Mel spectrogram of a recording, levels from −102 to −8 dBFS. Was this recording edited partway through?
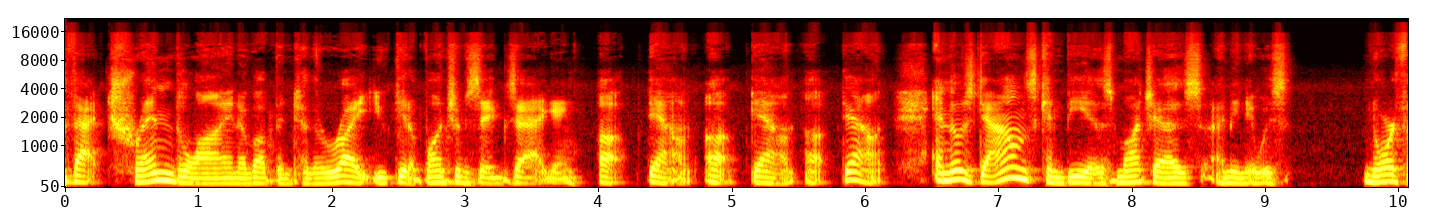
no; 0 cuts

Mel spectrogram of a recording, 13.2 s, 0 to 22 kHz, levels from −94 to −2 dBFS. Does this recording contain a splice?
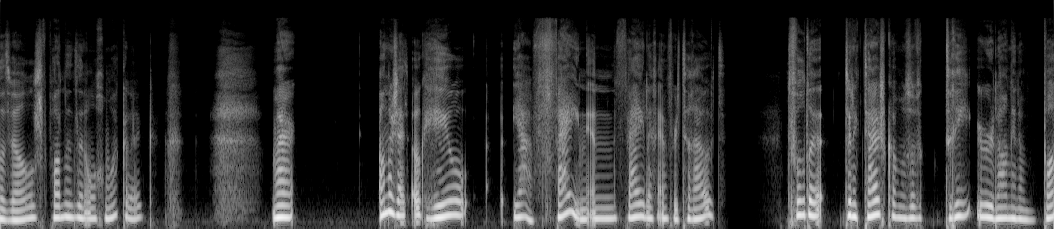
no; 0 cuts

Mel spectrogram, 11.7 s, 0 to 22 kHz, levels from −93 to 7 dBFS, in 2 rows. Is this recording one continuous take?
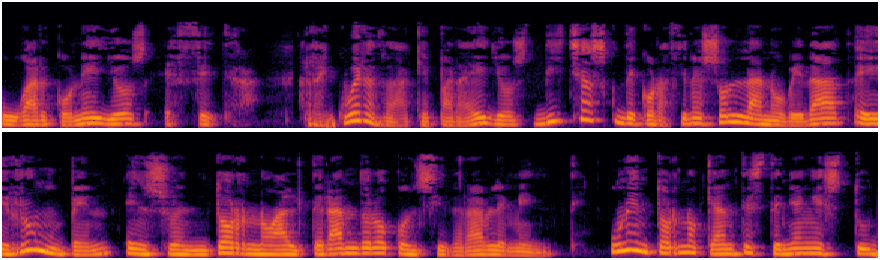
no; 1 cut; at 9.8 s

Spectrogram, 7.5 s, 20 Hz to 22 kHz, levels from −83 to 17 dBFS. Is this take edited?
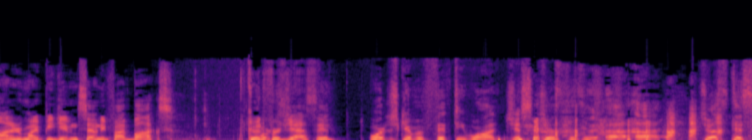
no; 0 cuts

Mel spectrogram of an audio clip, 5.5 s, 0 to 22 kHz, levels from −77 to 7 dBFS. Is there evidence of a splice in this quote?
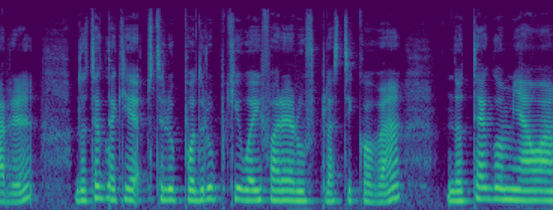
yes; 3 cuts; at 1.1 s, 1.5 s, 3.2 s

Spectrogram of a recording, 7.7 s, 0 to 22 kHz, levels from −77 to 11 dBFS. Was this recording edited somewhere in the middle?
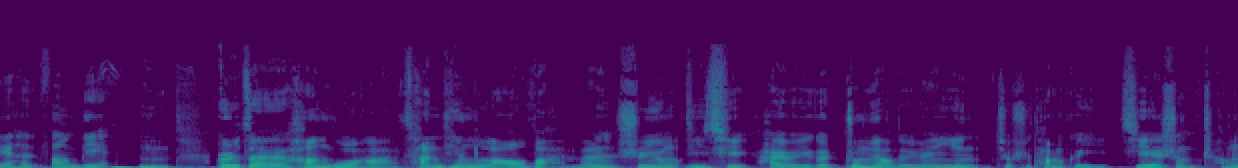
yes; 1 cut; at 4.3 s

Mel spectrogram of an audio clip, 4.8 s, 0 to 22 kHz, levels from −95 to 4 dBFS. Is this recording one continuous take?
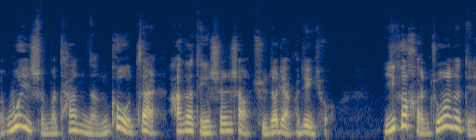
no; 1 cut; at 1.6 s

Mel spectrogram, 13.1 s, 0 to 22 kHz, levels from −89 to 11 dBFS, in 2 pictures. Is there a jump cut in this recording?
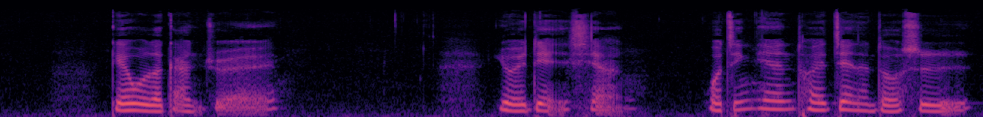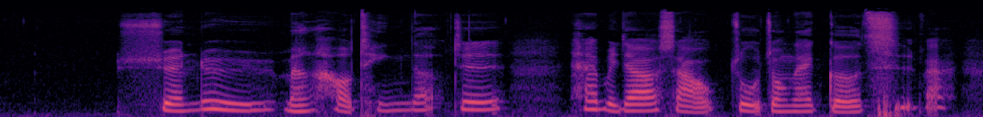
yes; 4 cuts; at 4.4 s, 6.9 s, 9.5 s, 11.4 s

